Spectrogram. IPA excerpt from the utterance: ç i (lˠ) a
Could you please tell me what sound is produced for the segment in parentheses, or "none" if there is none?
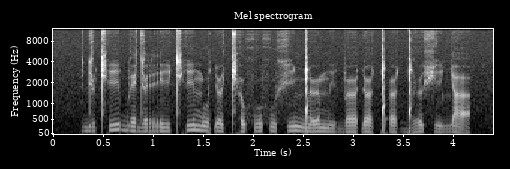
ʎ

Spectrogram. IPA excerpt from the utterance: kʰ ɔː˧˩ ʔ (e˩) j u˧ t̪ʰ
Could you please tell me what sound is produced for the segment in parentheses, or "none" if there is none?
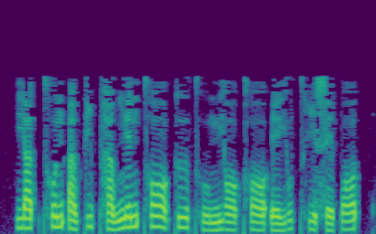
e˩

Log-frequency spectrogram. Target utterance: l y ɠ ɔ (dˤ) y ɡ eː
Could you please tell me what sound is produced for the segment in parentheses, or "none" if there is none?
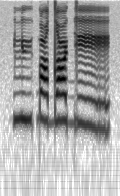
dˤ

